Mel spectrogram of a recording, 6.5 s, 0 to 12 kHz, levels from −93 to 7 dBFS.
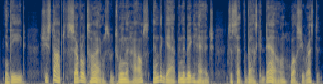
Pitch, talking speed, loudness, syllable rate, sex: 100 Hz, 215 wpm, -19 LUFS, 6.0 syllables/s, male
